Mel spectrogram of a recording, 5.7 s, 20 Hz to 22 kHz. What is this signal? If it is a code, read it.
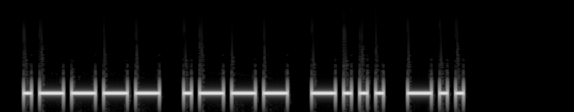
Morse code, heard as a keyed tone, about 15 wpm, 700 Hz. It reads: 1JBD
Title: Four Challenging Letter-Number Combinations 15wpm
